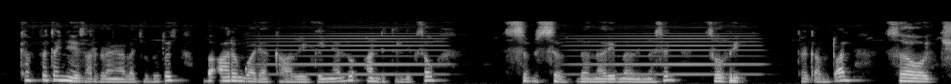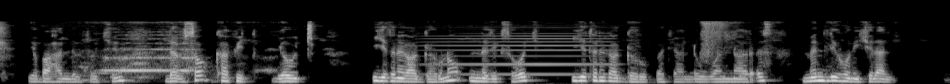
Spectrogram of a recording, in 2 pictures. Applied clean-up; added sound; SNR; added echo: none; Bowed string instrument; 12 dB; none.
